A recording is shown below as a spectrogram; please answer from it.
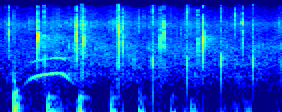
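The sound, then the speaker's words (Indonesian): An audience applauds two guest speakers at an architecture talk. The clapping is scattered and moderately loud, with sharp individual claps standing out over a softer, continuous patter. “So please give applause to our two guest speakers.”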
